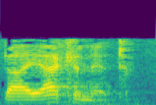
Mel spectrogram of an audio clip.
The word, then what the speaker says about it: diaconate: And I did check my most recent dictionary, and that is the most accepted pronunciation of the word diaconate.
